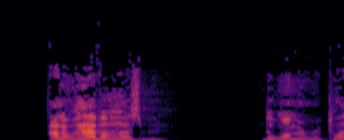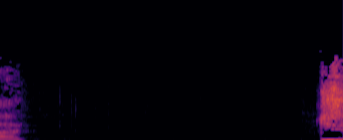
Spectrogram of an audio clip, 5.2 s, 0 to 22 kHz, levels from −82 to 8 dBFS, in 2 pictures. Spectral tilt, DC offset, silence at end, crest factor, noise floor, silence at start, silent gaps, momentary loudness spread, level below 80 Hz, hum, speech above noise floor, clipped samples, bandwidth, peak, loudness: -1 dB/octave; under 0.1%; 0 s; 26 dB; -76 dBFS; 0.35 s; none; 15 LU; -78 dBFS; none; 41 dB; under 0.1%; 19.5 kHz; -12 dBFS; -34 LUFS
